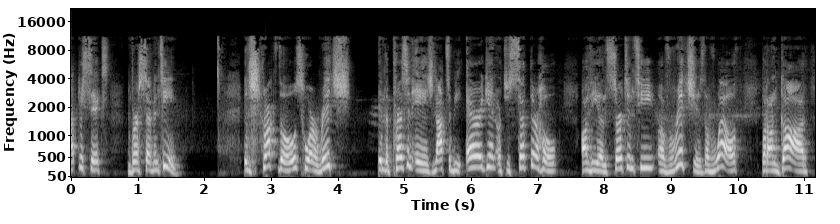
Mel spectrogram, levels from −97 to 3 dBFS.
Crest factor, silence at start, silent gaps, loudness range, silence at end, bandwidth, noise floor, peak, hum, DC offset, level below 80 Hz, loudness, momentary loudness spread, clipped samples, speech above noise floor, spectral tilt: 16 dB; 0 s; none; 2 LU; 0.1 s; 11.5 kHz; -69 dBFS; -2 dBFS; none; under 0.1%; -64 dBFS; -18 LUFS; 7 LU; under 0.1%; 52 dB; -5 dB/octave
